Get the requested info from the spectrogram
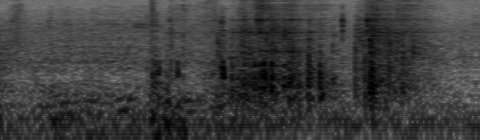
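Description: Near silence: faint room tone, with a few faint brief rustles in the second half.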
